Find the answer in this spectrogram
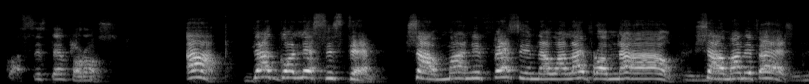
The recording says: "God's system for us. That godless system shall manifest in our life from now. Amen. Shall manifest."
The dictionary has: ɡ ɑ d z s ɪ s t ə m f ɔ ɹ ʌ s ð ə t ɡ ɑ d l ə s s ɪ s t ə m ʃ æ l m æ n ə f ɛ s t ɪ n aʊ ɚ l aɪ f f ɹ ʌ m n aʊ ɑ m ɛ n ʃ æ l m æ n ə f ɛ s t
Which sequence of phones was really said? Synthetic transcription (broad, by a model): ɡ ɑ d s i s t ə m f ɔ ɹ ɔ s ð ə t ɡ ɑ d l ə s s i s t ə m ʃ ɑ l m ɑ n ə f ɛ s t ɪ n aʊ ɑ l aɪ f f ɹ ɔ m n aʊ ɑ ʊ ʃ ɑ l m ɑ n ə f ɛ s t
